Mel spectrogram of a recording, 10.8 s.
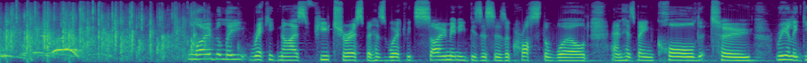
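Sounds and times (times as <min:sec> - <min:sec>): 
crowd clapping for a panellist at a panel on the future of work: 0:00.0 - 0:02.9
speech: 0:02.5 - 0:10.7.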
